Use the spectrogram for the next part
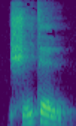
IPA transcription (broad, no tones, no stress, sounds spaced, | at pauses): ʃ ɘ i̯ t ɛ y̯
